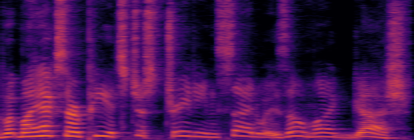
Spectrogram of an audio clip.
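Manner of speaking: put-on high, whiny little-child voice. Mocking impatient investors who complain about their coin: mock whiny child voice. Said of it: "it sounds like a whiny little child".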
